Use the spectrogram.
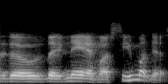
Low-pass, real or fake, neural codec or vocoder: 7.2 kHz; fake; codec, 16 kHz, 0.5 kbps, FunCodec, trained on LibriTTS, 25 frames a second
